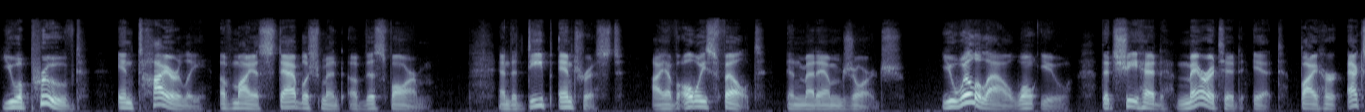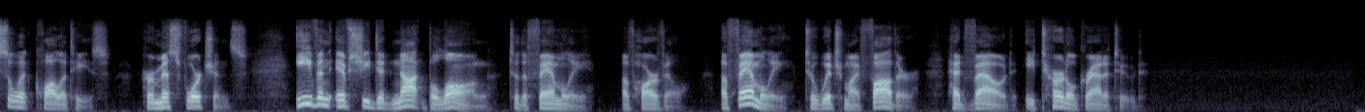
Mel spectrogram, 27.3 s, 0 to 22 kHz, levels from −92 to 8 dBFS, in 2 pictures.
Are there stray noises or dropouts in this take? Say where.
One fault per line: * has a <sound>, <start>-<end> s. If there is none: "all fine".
all fine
